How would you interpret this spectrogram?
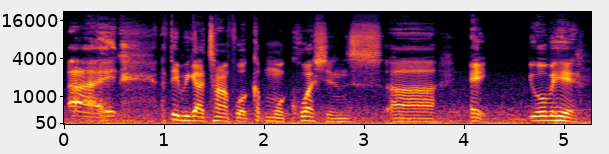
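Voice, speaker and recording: A man's voice: medium pitch, normal speed, fairly bright tone, lightly acted. Game cutscene: man as a friendly press reporter, polite questions, noisy capture. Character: friendly male sports reporter, adult. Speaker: sports reporter.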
